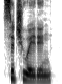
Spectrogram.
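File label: "situating", American English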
